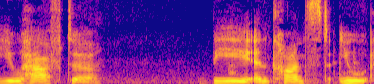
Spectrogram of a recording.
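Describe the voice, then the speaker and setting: Against a quiet background, a woman talks with a German accent. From Germany. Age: young. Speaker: Bible college graduate. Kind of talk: testimony.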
